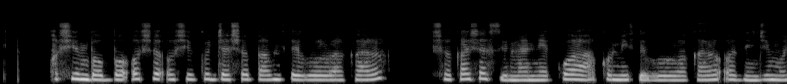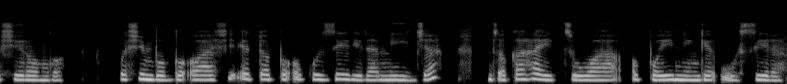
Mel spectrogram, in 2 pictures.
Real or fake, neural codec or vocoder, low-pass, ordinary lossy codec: fake; codec, 16 kHz, 4 kbps, FreqCodec, smaller model; 7.2 kHz; MP3, 64 kbps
